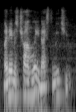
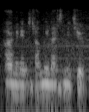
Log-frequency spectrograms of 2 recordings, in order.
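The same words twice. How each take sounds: First: Bright, assertive handshake hello; strong confident introduction; confident greeting. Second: Much softer, lower, shrinking hello; a shy, beaten-down introduction; timid greeting. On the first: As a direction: greet them like you mean it. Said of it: "you've gotta be just as loud". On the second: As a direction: mumble it like you'd rather disappear. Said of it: "who just won?". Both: Shown as a demonstration.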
